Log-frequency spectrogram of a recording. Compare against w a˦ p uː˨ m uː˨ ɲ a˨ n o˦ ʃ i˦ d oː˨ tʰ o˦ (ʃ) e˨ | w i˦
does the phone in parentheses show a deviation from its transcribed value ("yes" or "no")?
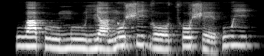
no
